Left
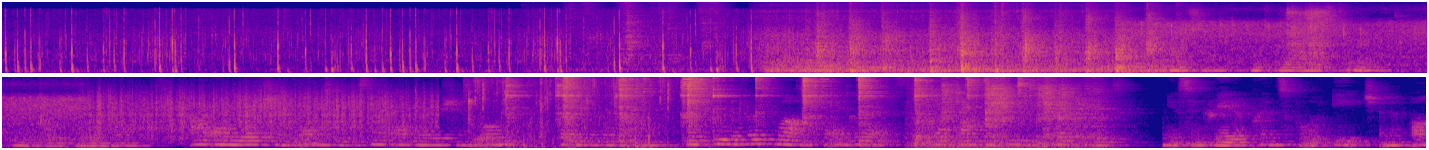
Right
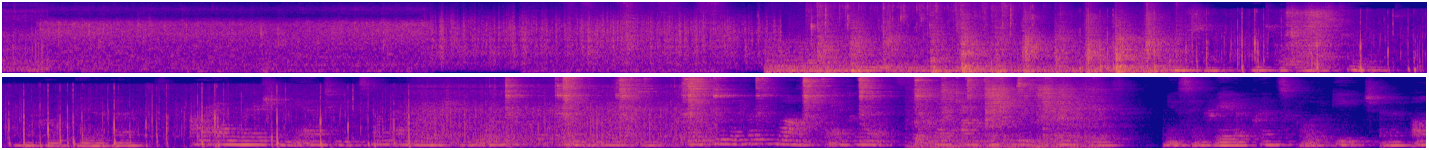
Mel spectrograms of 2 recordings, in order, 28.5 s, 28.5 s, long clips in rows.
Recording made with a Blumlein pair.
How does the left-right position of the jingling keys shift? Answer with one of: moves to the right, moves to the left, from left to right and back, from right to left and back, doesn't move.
from right to left and back.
